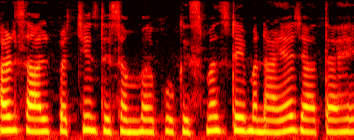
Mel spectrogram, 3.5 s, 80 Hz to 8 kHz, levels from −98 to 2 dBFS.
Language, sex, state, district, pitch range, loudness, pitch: Hindi, female, Bihar, Araria, 255-280 Hz, -28 LUFS, 265 Hz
